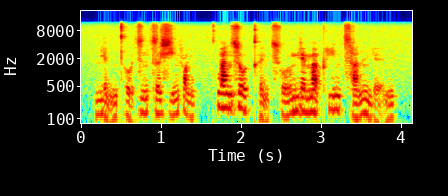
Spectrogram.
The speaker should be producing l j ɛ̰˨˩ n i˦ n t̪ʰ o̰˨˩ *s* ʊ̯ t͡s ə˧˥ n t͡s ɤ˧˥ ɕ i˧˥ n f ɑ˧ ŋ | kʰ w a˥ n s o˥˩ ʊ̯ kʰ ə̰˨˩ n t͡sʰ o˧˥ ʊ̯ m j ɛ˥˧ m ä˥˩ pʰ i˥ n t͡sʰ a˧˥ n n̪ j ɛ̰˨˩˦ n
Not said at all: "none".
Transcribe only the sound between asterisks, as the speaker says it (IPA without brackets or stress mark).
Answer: none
